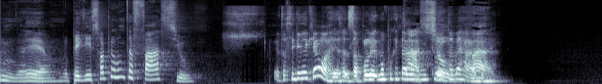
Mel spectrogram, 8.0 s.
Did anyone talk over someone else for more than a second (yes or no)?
yes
